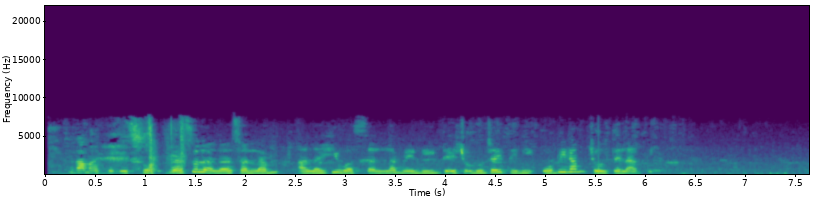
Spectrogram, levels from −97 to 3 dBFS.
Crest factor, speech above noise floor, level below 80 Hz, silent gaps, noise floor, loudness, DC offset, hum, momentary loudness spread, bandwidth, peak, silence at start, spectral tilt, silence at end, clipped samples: 16 dB; 32 dB; -58 dBFS; none; -49 dBFS; -17 LUFS; under 0.1%; none; 6 LU; 7.8 kHz; -2 dBFS; 0.25 s; -4.5 dB/octave; 0.2 s; under 0.1%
